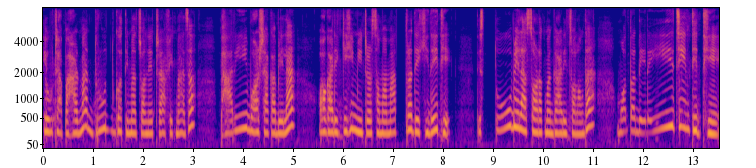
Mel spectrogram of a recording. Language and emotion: Nepali, fearful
